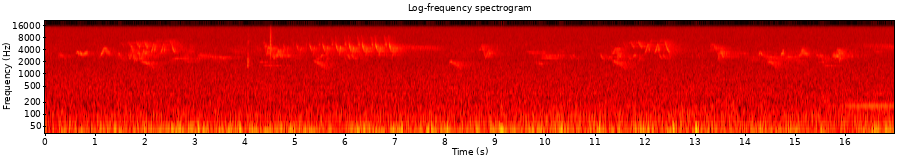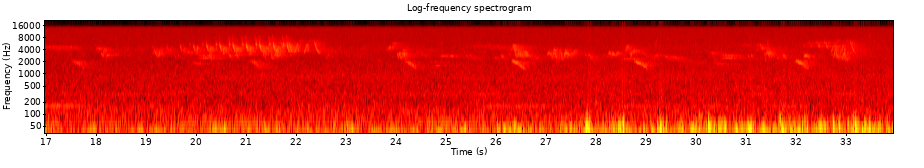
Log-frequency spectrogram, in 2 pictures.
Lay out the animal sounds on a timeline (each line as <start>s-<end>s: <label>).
0.0s-2.2s: Scarlet Tanager (Piranga olivacea)
1.4s-4.0s: Rose-breasted Grosbeak (Pheucticus ludovicianus)
1.4s-2.8s: Chestnut-sided Warbler (Setophaga pensylvanica)
4.1s-7.5s: Ovenbird (Seiurus aurocapilla)
4.3s-4.8s: Wood Thrush (Hylocichla mustelina)
5.2s-5.7s: Veery (Catharus fuscescens)
6.5s-8.1s: Pine Warbler (Setophaga pinus)
7.9s-8.4s: Veery (Catharus fuscescens)
8.4s-33.9s: Red-eyed Vireo (Vireo olivaceus)
9.4s-10.7s: Wood Thrush (Hylocichla mustelina)
11.4s-12.9s: Chestnut-sided Warbler (Setophaga pensylvanica)
13.8s-16.2s: Scarlet Tanager (Piranga olivacea)
16.3s-17.8s: Pine Warbler (Setophaga pinus)
17.5s-21.6s: Veery (Catharus fuscescens)
19.2s-22.0s: Ovenbird (Seiurus aurocapilla)
21.4s-22.5s: Chestnut-sided Warbler (Setophaga pensylvanica)
23.7s-24.6s: Veery (Catharus fuscescens)
26.2s-26.6s: Veery (Catharus fuscescens)
27.0s-29.8s: Scarlet Tanager (Piranga olivacea)
28.7s-29.1s: Veery (Catharus fuscescens)
30.2s-30.8s: Wood Thrush (Hylocichla mustelina)
31.8s-33.5s: Chestnut-sided Warbler (Setophaga pensylvanica)
31.9s-32.3s: Veery (Catharus fuscescens)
